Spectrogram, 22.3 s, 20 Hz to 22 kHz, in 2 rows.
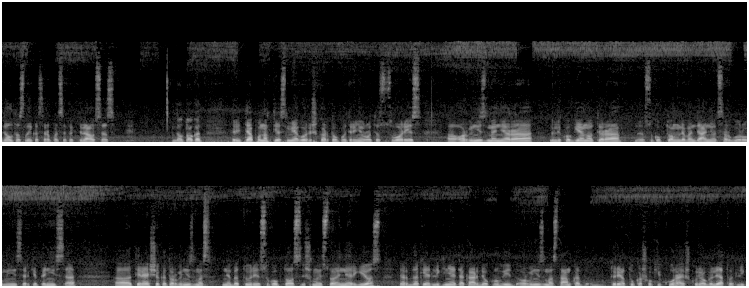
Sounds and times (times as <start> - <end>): Speech: 0.0 - 1.7, 2.5 - 12.3, 12.9 - 22.3.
